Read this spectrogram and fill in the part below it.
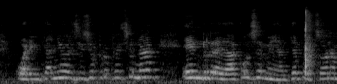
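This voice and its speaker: A woman at a very fast pace with ordinary pitch variation. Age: 60s. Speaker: journalist and parliamentary candidate. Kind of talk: political debate. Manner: animated.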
